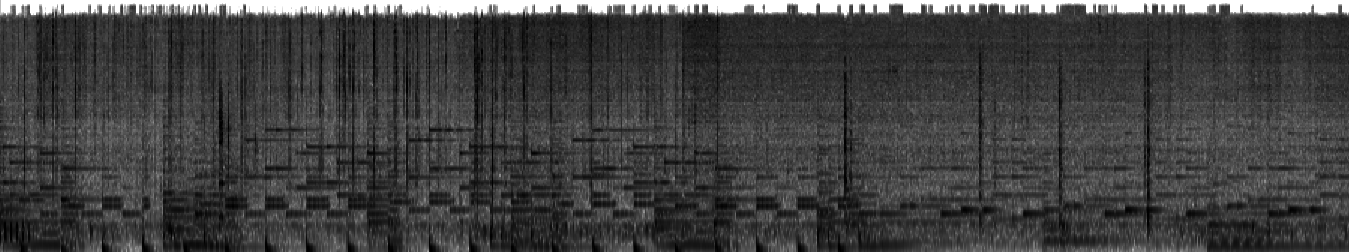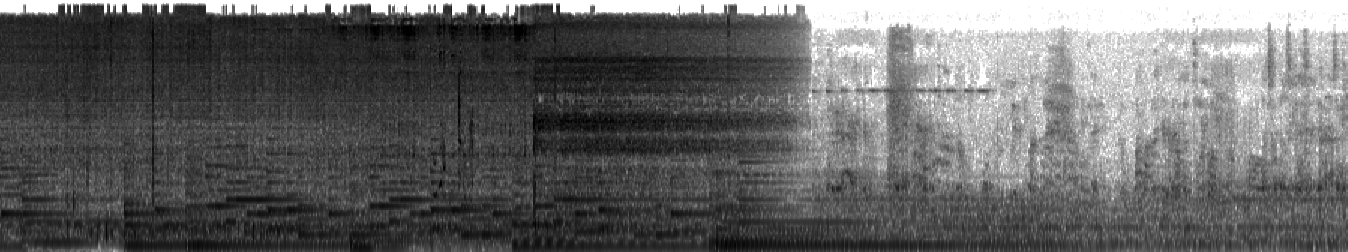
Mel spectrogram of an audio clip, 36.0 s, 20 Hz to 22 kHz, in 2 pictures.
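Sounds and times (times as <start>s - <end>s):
food sizzling in frying pan: 0.0s - 28.7s
background music: 0.0s - 30.6s.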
